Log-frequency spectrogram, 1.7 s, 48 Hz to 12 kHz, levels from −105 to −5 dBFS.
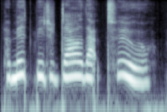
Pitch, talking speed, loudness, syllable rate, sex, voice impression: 260 Hz, 215 wpm, -16 LUFS, 4.8 syllables/s, female, feminine, adult-like, powerful, slightly weak, slightly halting, raspy, calm, friendly, reassuring, elegant, slightly lively, slightly modest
